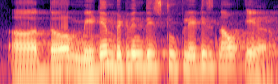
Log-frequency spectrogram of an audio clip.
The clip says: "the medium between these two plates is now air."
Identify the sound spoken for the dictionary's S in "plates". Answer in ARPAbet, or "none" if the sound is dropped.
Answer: none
